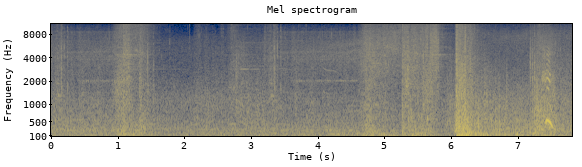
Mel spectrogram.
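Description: A magical weapon swishes and crackles with bursts of energy.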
